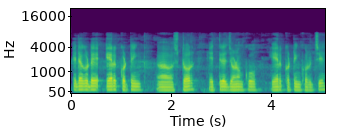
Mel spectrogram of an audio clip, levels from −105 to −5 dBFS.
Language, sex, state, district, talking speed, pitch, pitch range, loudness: Odia, male, Odisha, Malkangiri, 120 wpm, 115 Hz, 110-120 Hz, -20 LUFS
